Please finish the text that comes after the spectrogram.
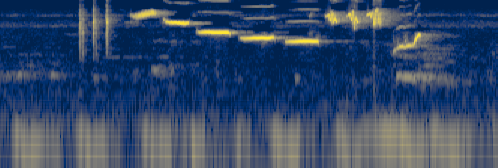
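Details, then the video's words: Brown-chested jungle flycatcher song at morning, meant to draw an answer: buzzy clicks, a cascade of clear whistles falling in pitch, then quick twittering notes and a rising whistle at the end. "TERAPI SRDC DI PAGI HARI ,PANCINGAB SRDC NYULING DI PAGI HARI"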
